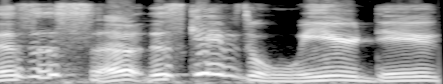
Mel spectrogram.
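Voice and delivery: words broken by high, swooping laughter. Chatting with a friend about an online game, the speaker is laughing while talking. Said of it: "I'm laughing at this game".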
